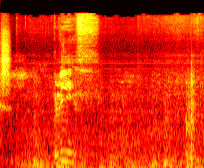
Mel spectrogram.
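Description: Steady low rumble of a passenger train carriage running, heard from inside a sleeper compartment, with brief passenger voices and a sharp click near the end.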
